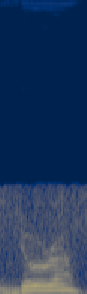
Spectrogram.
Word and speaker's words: Dura: Dura, Jr. Dura is spelled D-U-R-A.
